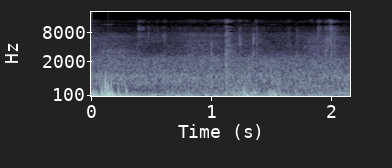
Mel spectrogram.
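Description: Low wind rumble on the microphone outdoors, with a few faint ticks.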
